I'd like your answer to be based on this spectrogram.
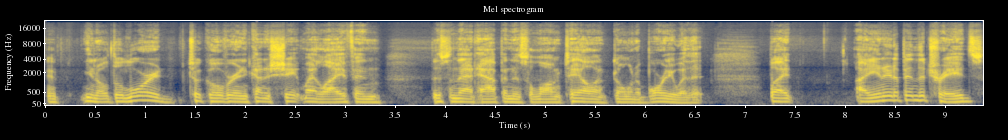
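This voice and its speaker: A man's normal speaking voice at medium pitch, with ordinary pitch variation, a fairly quick pace and very even loudness. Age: 60s. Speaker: podcast co-host. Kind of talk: casual chat.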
